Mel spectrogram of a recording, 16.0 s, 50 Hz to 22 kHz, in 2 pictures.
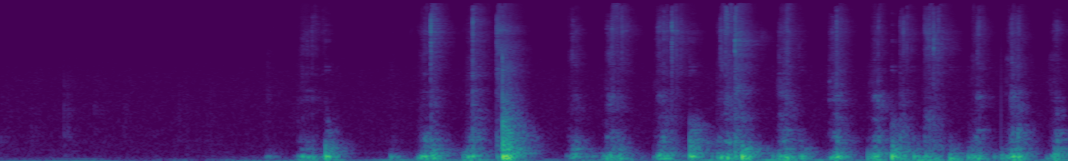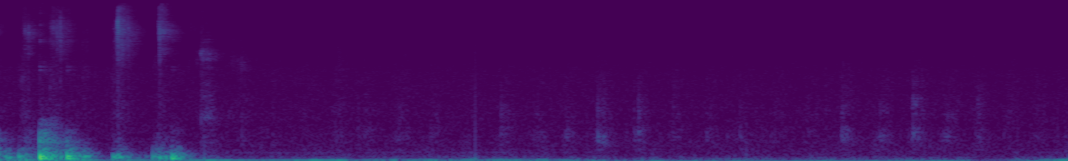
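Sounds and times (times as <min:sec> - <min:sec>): rabbit crunching a carrot: 0:02.0 - 0:09.6.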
